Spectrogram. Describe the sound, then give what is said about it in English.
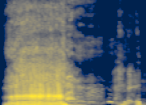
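A voice imitates yoga breathing, in and out: one long, loud, groaning exhale, followed by a few shorter, softer breathy puffs. “This was like I legitimately thought I was doing like yoga breathing. I was being like, in and out.”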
